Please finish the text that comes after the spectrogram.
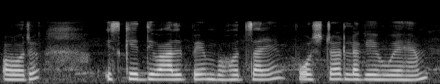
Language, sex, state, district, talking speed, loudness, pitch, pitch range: Hindi, female, Uttar Pradesh, Shamli, 135 wpm, -17 LUFS, 230 Hz, 225-245 Hz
